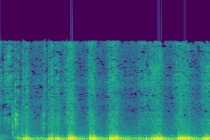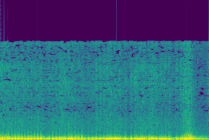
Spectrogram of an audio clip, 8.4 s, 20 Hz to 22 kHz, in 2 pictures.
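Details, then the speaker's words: Honda Win motorcycle with Vega engine, just fitted with a PE26 KW carburetor and no tuning, at night: starts, takes quick throttle blips that rise and fall cleanly, then holds a steady idle with no misfires. Runs well. "di punggung oke itulah videonya dan kita tadi review sekaligus langsung pasang dan tanpa menyeting kartunya sudah enak"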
